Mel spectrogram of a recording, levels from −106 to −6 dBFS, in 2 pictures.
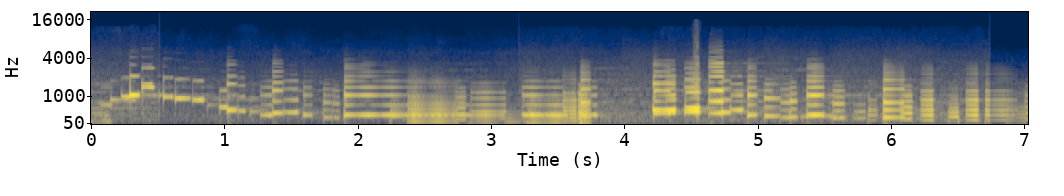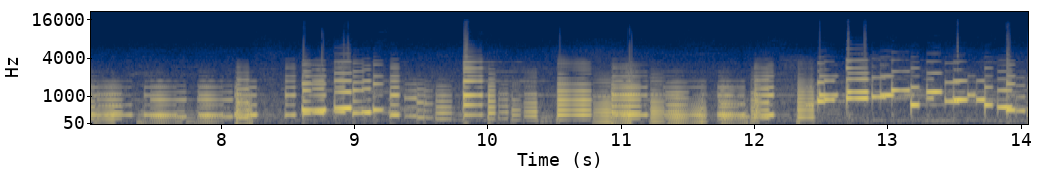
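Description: A step in digital gain, likely applied without any ramp, causes a sudden gain jump at 0.51 s: the sound and its background noise drop together by about 6 dB until 3.21 s. At 6.74 s a second jump cuts the level by about 13 dB through to the end.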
